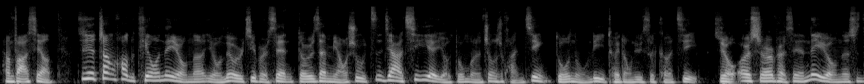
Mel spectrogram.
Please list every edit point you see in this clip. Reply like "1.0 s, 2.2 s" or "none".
7.1 s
